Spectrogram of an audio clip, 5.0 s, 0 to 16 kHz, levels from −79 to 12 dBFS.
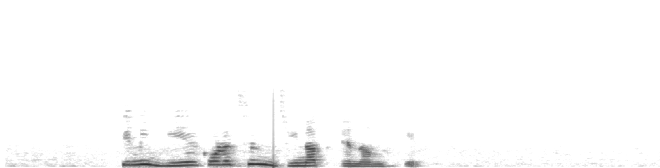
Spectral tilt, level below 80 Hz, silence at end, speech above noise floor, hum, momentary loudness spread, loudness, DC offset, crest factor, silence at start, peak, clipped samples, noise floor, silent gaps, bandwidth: -9 dB/octave; -58 dBFS; 1.8 s; 54 dB; none; 17 LU; -16 LUFS; under 0.1%; 16 dB; 0.9 s; -2 dBFS; under 0.1%; -70 dBFS; none; 3.7 kHz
